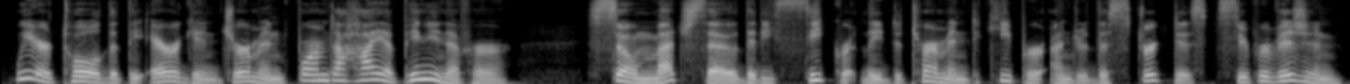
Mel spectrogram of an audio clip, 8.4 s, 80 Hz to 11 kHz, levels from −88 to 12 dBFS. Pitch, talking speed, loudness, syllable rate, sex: 170 Hz, 185 wpm, -19 LUFS, 5.7 syllables/s, female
